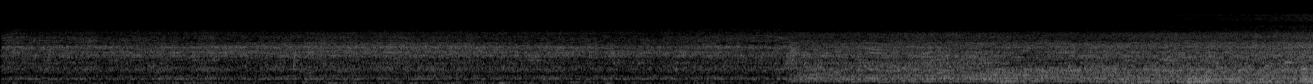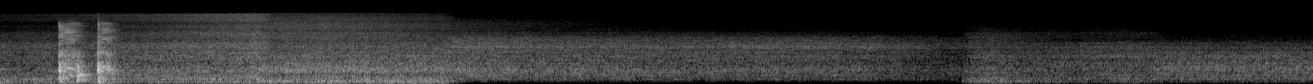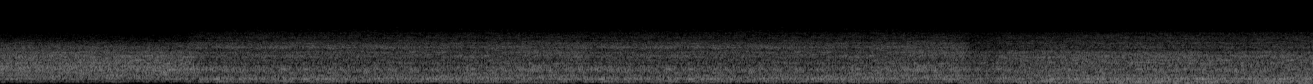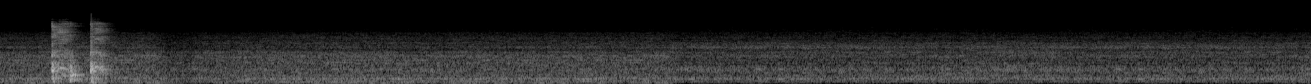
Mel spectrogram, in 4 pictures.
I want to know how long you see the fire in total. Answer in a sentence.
The fire can't be heard in this clip.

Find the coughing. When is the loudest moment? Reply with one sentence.
The loudest moment of the coughing is at 14 seconds.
